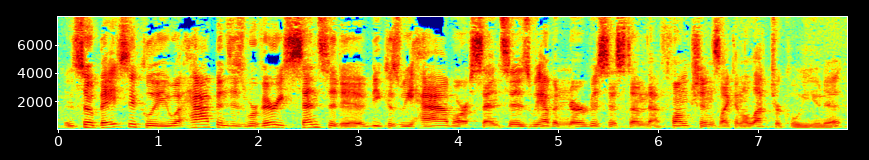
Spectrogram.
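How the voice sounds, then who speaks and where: A man of ordinary pitch, talking loudly through a head cold. He teaches a seated group about meditation in a relaxed, conversational way. He keeps checking in with "right?" and "you know.". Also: fairly quick, hardly any pauses, a little hiss or hum. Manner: loud talker. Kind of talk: Buddhist psychology talk to a group. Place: indoor room with a group, seated cross-legged.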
